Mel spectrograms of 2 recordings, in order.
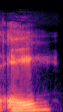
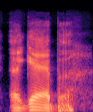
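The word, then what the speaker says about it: Ajagba: Well, where you pronounce his name is Agaba. Agaba.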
